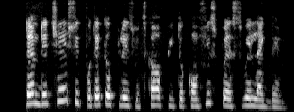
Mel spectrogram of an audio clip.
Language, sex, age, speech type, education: Nigerian Pidgin, female, 15-29, spontaneous, tertiary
